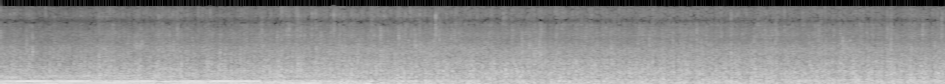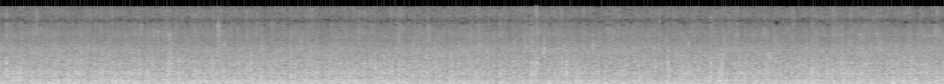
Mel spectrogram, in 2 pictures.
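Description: Very heavy rain pouring down in a dense, even hiss of drops. A low hum underneath fades out over the first five seconds.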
